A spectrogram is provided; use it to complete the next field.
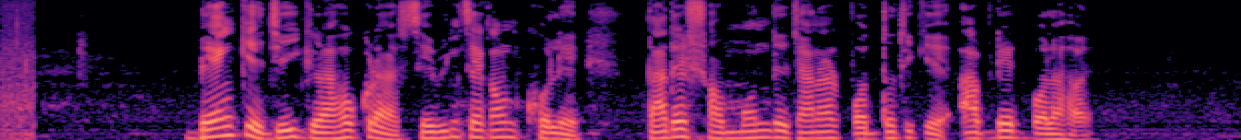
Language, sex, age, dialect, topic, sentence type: Bengali, male, 25-30, Standard Colloquial, banking, statement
